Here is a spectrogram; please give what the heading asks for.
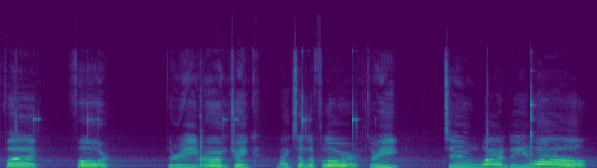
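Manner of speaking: high, loud count, slowing on the toast; shouted countdown. Real, not acted. Host counting down and toasting his viewers, loud and high. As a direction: belt the count and raise the glass.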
